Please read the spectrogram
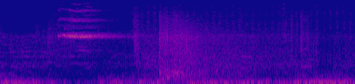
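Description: Street clash with tear gas: crowd voices over a steady low rumble. About a second in, a shrill whistle-like tone lasts nearly a second; it is followed by a sharp crack and then a short, loud burst of noise about halfway through.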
